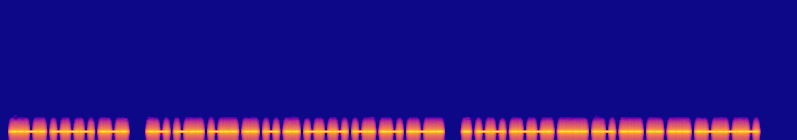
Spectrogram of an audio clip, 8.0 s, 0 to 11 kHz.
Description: Morse code, heard as a keyed tone, about 34 wpm, 700 Hz. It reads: FOR ADDITIONAL EMPHASIS.
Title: Sentences from Top 1400 Words 35wpm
